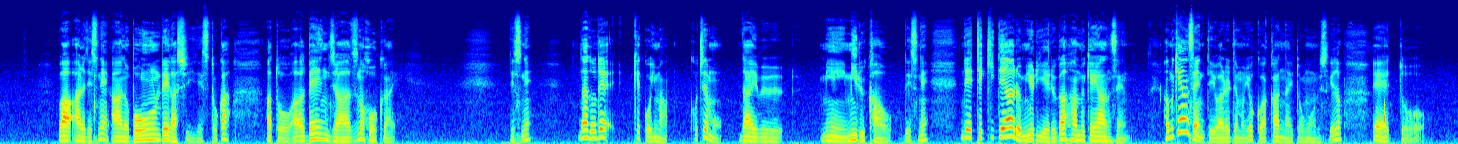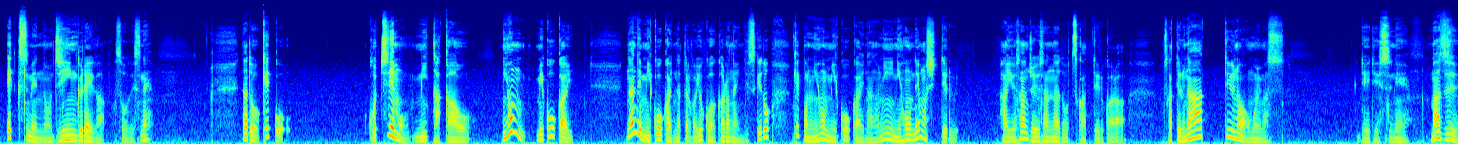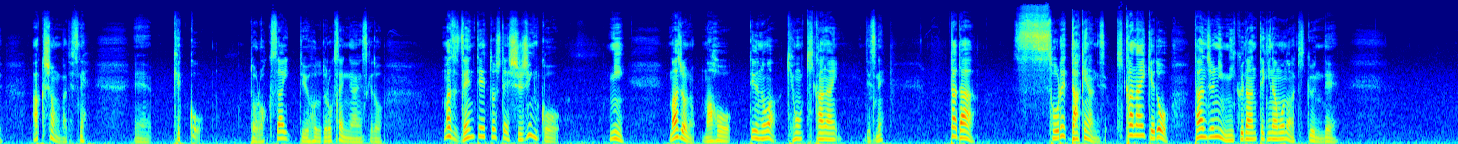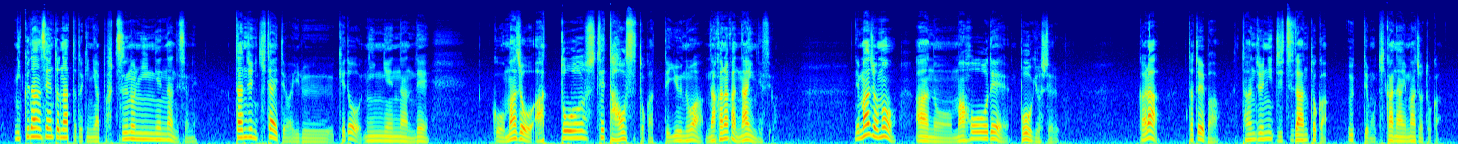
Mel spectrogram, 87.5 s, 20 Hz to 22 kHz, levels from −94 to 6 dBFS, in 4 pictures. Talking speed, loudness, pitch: 295 characters per minute, -28 LUFS, 115 Hz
